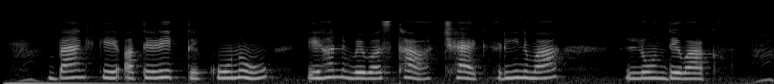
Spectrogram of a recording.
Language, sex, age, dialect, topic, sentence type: Maithili, female, 18-24, Southern/Standard, banking, question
